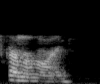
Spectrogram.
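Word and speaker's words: Schermerhorn: Skirmerhorn.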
